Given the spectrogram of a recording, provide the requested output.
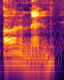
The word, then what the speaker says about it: Ormen: They only wrote the consonants, and the word is RMN, to be pronounced Ormen, and it means literally the worm.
